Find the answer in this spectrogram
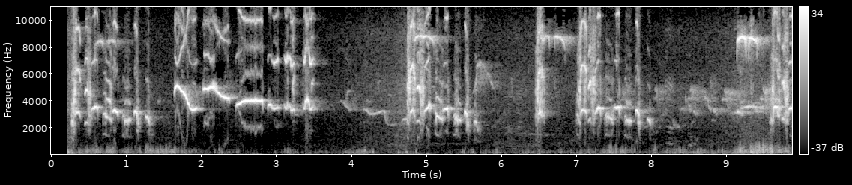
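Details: Oriental magpie-robin singing lively as training material for songbirds: rich whistled phrases around the middle-high range, interleaved with sharp thin high trills and harsh notes, in bursts separated by short pauses, over low rumbling background noise.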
